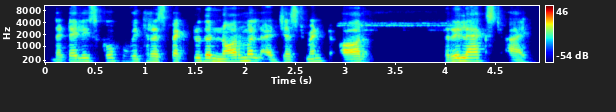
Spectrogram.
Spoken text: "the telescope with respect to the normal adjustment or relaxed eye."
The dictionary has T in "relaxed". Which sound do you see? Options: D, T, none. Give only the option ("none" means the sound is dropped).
T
